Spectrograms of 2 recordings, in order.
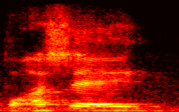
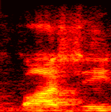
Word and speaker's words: fossae: forming what are called fossae or fossae, depending on how you pronounce it, or the cranial cavity.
